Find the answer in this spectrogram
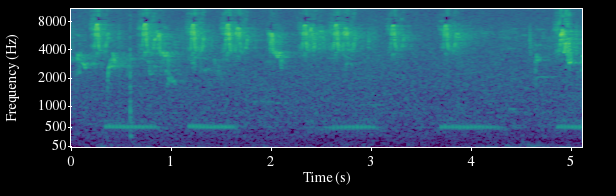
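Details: European turtle dove (Streptopelia turtur arenicola) in Asrir, Morocco, in March 2012, giving low, soft purring phrases about every second, with busy high chirps and twitters from other small birds throughout.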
